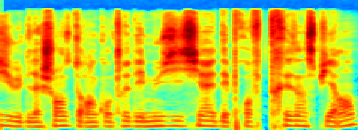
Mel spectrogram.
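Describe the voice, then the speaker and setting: At a moderate pace comes a plain, everyday voice. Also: man. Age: 30s. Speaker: guitarist and podcast co-host. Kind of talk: casual chat.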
